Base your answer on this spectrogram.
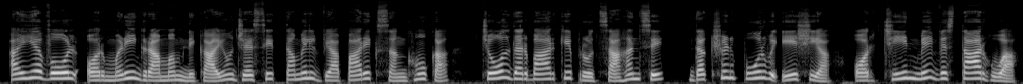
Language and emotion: Hindi, neutral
